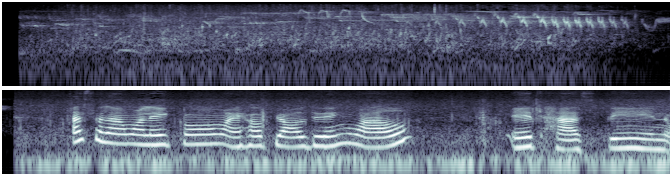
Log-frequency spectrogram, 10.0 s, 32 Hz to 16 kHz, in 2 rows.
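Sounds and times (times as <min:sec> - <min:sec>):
small birds singing and chirping: 0:00.2 - 0:05.1
steady outdoor hiss: 0:05.1 - 0:10.0.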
